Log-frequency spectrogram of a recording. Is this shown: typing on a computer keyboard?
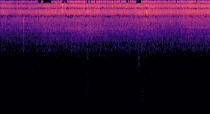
no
